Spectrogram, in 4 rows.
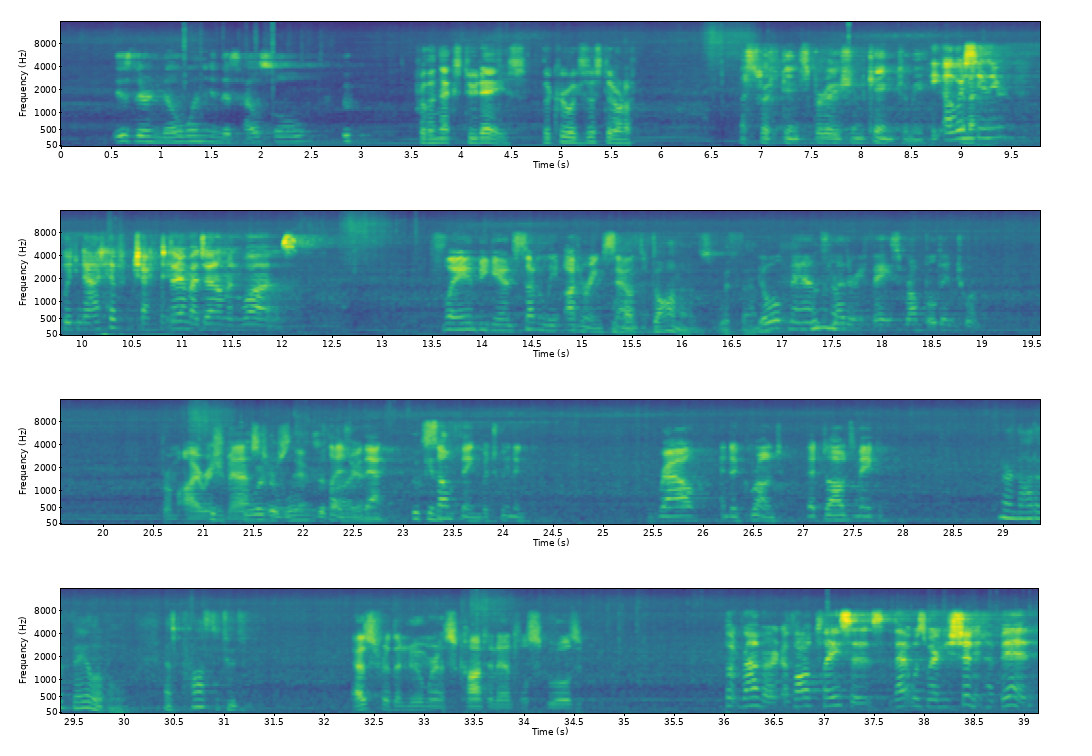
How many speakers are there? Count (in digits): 9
